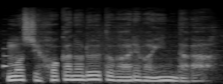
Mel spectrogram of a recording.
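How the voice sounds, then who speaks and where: A man's voice: mid-range voice, quick pace, darkish tone, soft background music, close to an everyday voice. A man playing a stern young law enforcer in a Japanese video game, composed, blunt and commanding. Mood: stern, cool.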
